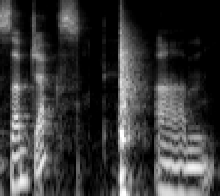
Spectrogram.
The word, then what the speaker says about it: subject: we're talking about plurals, we have first syllable stress, subject. It's not really that different. So we would have first syllable stress, the stress schwa, the j sound, and the kt subject.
